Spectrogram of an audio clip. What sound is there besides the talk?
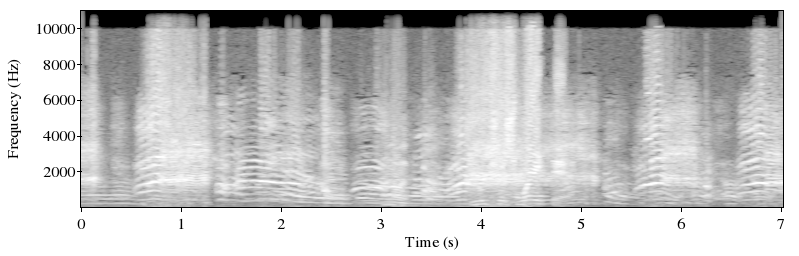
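baby crying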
